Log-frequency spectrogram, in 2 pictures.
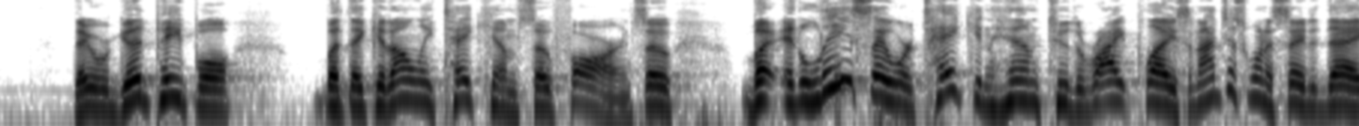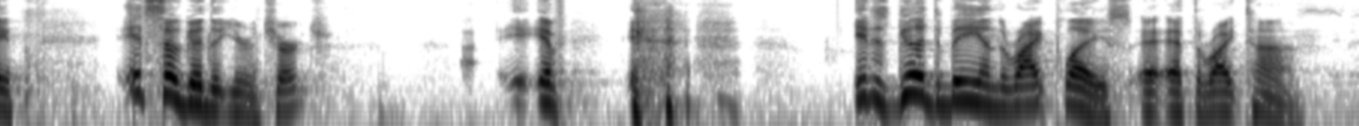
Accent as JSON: {"language": "English", "country": "Ireland", "said": "A genetic disposition to drink. I'm Irish, right?"}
